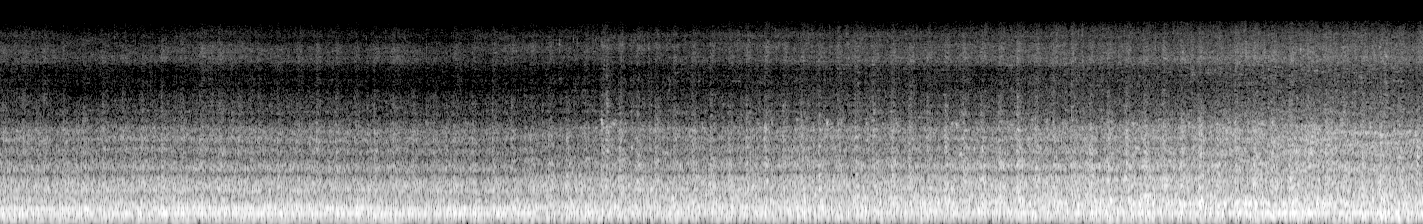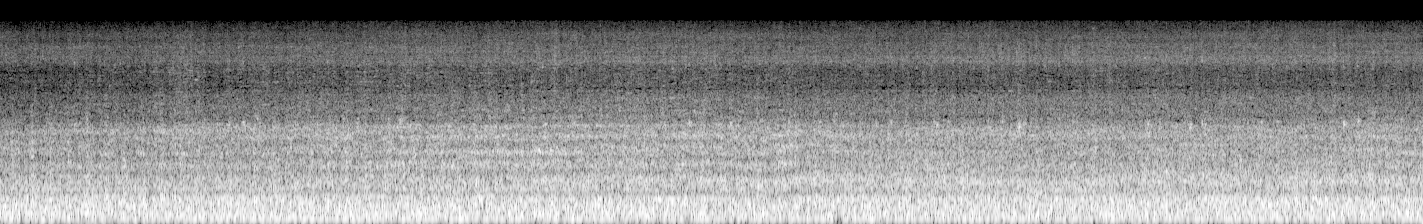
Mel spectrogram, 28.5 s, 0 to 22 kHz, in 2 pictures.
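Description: Tractor-mounted combine harvester running, powered by a Mahindra Arjun Novo 605 DI tractor: a steady engine hum under the noise of the threshing machinery. The sound turns denser and a little louder around halfway through.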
